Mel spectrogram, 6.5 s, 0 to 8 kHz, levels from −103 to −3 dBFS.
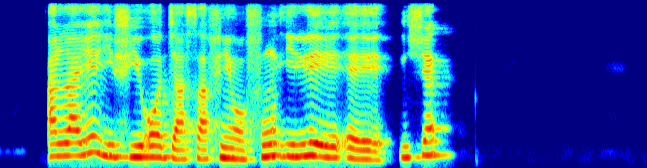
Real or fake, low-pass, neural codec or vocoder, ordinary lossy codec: fake; 7.2 kHz; autoencoder, 48 kHz, 32 numbers a frame, DAC-VAE, trained on Japanese speech; none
